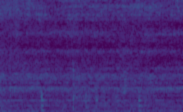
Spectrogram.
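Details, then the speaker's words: Push lawn mower that spat oil out the carburetor and died while mowing, during an oil change. The hot oil drains with a soft, steady sizzle and scattered light pops, and it smokes. "It's smoking. Can you guys hear the popping? I have never seen that before."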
